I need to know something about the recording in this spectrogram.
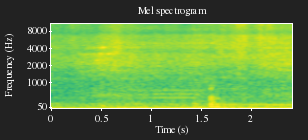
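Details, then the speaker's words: Power steering after Sea Foam Trans Tune added and flushed on a high-mileage vehicle: steady low engine hum while turning, no whine or squeal from the pump; before, steering jerked, squealed and was hard to turn. "so this is you can see it's super easy to turn before it was jerking and squealing and not wanting to turn now there's pretty much no noise and it's turning just fine"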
